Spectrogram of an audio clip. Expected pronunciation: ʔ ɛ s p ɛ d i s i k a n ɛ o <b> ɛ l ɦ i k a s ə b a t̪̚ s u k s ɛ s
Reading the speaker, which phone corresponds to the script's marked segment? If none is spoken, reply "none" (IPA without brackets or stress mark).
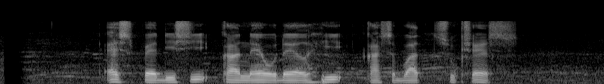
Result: d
